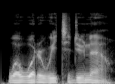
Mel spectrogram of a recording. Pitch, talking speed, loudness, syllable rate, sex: 90 Hz, 365 wpm, -13 LUFS, 8.1 syllables/s, male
